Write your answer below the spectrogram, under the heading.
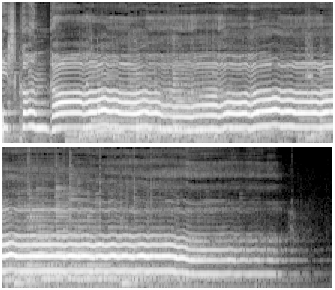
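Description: A woman's voice singing a long wordless vocal line, held and gently wavering in pitch over a soft low accompaniment, fading away near the end.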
